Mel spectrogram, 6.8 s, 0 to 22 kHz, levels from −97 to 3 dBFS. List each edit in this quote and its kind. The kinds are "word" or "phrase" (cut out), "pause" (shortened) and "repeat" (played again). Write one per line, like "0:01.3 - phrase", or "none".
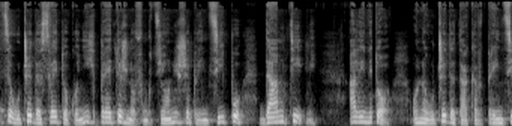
0:02.5 - word
0:04.1 - word
0:04.9 - word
